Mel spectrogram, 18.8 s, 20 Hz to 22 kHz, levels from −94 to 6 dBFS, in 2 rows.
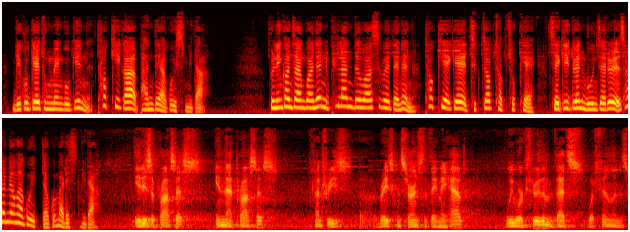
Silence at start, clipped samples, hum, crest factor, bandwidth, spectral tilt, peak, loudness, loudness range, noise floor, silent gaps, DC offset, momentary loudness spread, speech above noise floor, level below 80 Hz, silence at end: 0.15 s; under 0.1%; none; 18 dB; 15.5 kHz; -4.5 dB/octave; -12 dBFS; -30 LUFS; 5 LU; -68 dBFS; none; under 0.1%; 12 LU; 38 dB; -68 dBFS; 0 s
